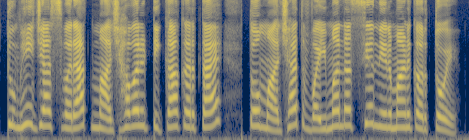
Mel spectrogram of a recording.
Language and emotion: Marathi, angry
